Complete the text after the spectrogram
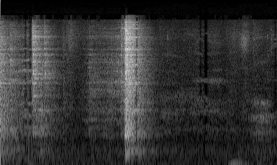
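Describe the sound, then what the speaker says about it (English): Metal tongs drop into a skillet with a sharp clang and rattle, one bright impact in the middle amid faint kitchen clatter, fairly quiet overall. "My tongs fell in my skillet."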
